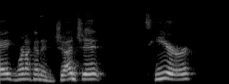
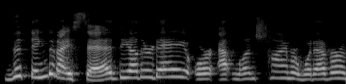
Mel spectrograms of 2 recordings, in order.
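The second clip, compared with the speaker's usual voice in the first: gentle apology; 5 semitones higher than usual. Retold or imitated. Parent starting an apology to her child, gentle and lighter. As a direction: open the repair kindly to the child. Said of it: "You can be like".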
